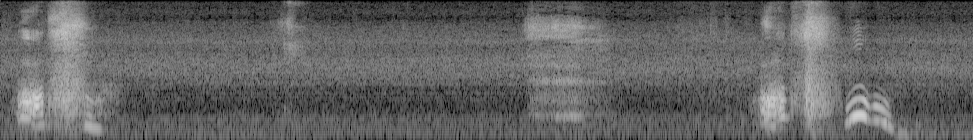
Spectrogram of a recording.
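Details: Allergy attack after a plume of pollen from a trash lid, with intense nasal tickling: three forceful sneezes with quiet gaps, the last ending in a short voiced groan; sneezing fit.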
